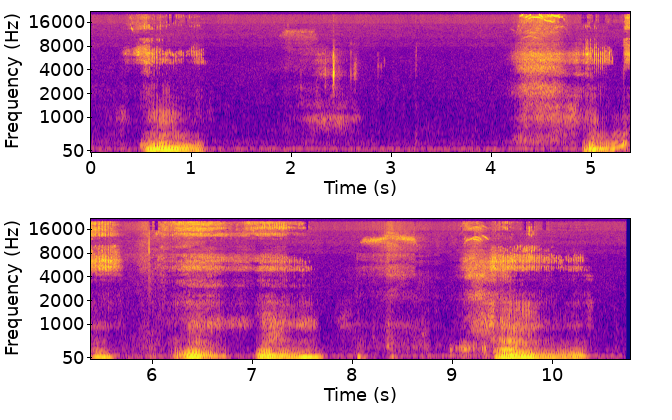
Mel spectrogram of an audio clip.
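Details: A schoolchild asleep on the couch after school, recorded by a parent: repeated low, rumbling snores with each breath, separated by quiet pauses; ordinary snoring.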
